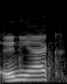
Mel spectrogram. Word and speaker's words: Enyaq: various animations different animations this is how you spell anyak with a q all of skoda's high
